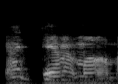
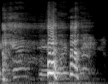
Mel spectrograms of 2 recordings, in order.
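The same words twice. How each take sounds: First: Said in the usual way. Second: Loud, much higher laughing shout; laughing yell. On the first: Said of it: "I said". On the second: Retold or imitated. Cursing her late mom out loud to the air, laughing yell. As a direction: yell it at the sky, half laughing. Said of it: "I said it to the air".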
